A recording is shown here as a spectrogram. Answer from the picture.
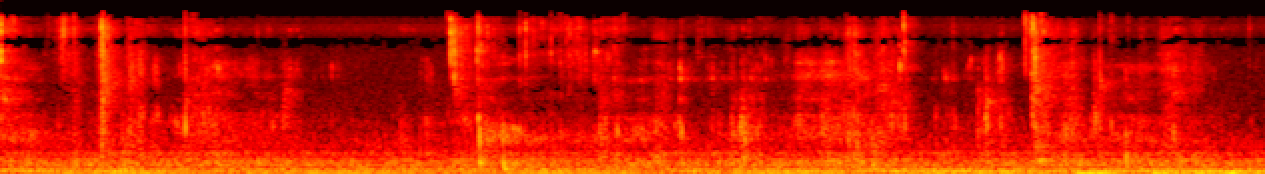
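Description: A person chewing a mouthful of a burrito bowl with lettuce, close to the microphone: quiet chewing with scattered crunches and mouth clicks, and a plastic fork picking at the food in the bowl.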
